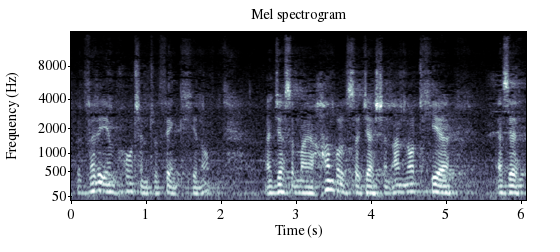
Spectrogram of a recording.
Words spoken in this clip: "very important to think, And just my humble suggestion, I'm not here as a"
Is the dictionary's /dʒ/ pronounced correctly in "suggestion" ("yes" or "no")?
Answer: yes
